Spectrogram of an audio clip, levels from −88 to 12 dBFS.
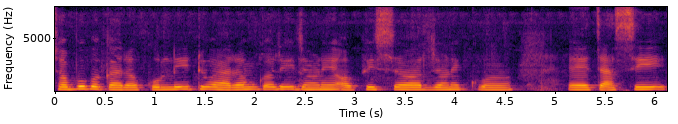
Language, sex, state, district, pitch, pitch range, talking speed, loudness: Odia, female, Odisha, Malkangiri, 205 Hz, 195-215 Hz, 100 wpm, -16 LUFS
